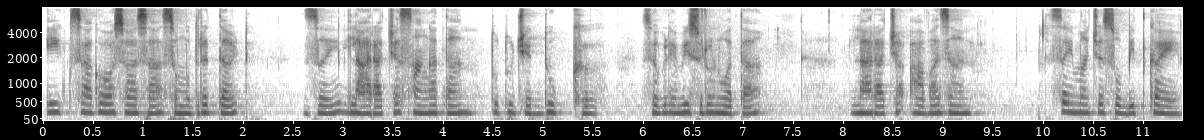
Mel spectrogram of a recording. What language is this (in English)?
Konkani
